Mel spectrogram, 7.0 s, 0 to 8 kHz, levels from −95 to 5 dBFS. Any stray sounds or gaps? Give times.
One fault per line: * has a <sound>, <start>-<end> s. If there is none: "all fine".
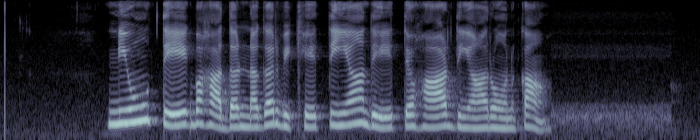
all fine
